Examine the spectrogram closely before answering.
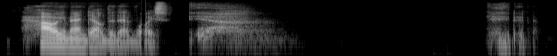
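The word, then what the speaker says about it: Howie Mandel: cursing in Bobby's voice is that hoe Mandel Howe Mandel sorry how Mandel I was I get names confused I knew I was saying it wrong it's not Jeff [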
